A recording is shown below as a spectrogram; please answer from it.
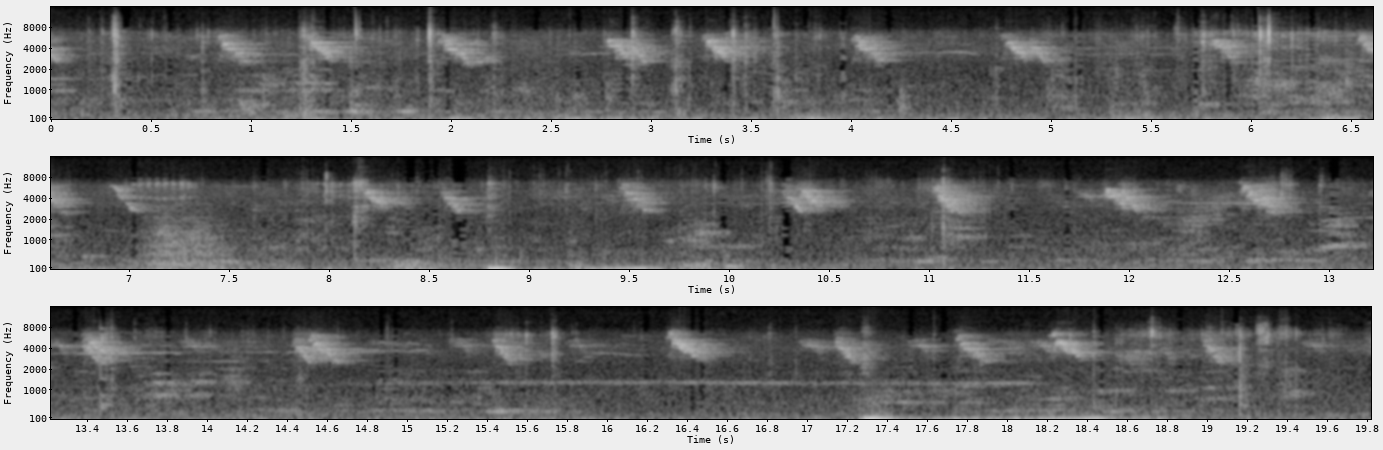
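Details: Lady Ginger's newborn kittens, born in May, cry while being fed by their mother: a long run of high, sharp mewing squeaks at a steady quick pace, with occasional soft bumps and a faint steady tone.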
